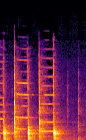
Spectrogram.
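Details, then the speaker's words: Dynamark lawn tractor recovered from a scrapyard, engine not seized, battery just installed, key turned: sharp repeated clicks about four a second with no cranking; starter solenoid chattering. "okay I got the battery in and I can hear the solenoid clicking"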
